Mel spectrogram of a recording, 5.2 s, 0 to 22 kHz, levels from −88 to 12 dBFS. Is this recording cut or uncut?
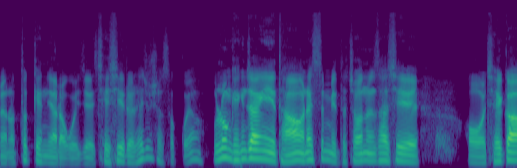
cut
